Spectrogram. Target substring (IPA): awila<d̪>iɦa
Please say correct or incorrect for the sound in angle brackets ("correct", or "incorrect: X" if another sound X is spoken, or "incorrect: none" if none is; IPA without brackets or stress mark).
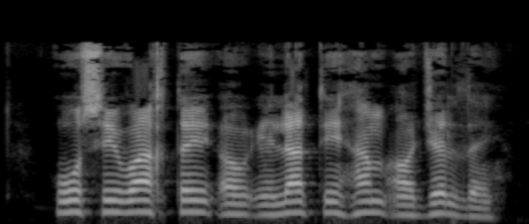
incorrect: t̪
